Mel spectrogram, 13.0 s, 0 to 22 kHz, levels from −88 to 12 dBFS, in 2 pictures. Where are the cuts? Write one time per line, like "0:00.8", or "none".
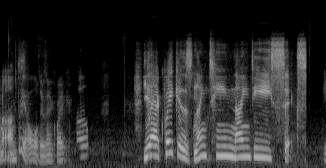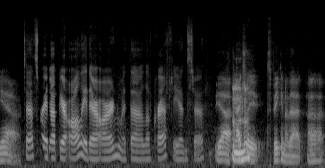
0:06.9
